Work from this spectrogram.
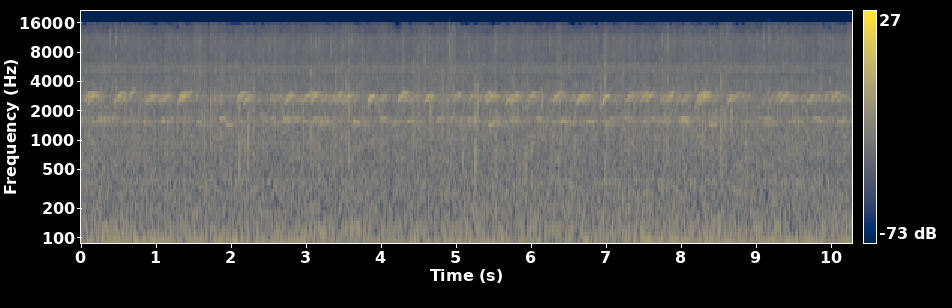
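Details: Many coqui frogs chorusing in a tropical rain shower on Hawaii's Big Island, crisp two-tone chirps rising in pitch and repeating rapidly from all sides, layered over constant rain and scattered heavier drops.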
